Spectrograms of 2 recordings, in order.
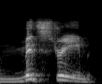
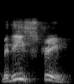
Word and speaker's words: Middle East Stream: uh Professor host of Midstream no Middle East stream Middle East stream Middle East stream on press tv you would think me who actually watches who actually watches your program would know how to pronounce it but trust me I have the same problem with the with the gentleman in the controller room they always say it wrong and I have to correct it before we start but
